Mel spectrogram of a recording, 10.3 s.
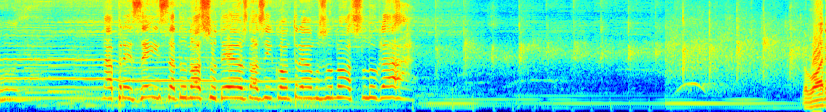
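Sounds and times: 
speech: 1.3 - 5.2, 10.0 - 10.3
audience applauding: 4.1 - 10.3.

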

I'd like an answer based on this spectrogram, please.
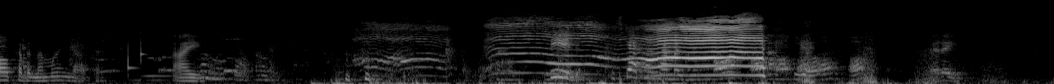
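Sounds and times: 
speech: 0.0 - 6.8
small child crying: 3.6 - 7.7.

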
